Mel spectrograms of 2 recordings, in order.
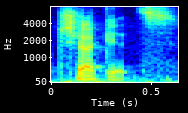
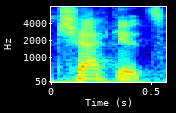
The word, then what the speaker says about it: Chakits: like chuck it's yeah chucketts chucketts not jackets i mean if you read it would be pronounced jackets jackets but just throw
